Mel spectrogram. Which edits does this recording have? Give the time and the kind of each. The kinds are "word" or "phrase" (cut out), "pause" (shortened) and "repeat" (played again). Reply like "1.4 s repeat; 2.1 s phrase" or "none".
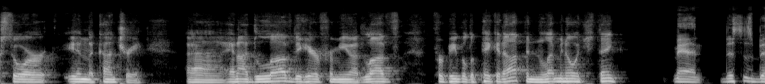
none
